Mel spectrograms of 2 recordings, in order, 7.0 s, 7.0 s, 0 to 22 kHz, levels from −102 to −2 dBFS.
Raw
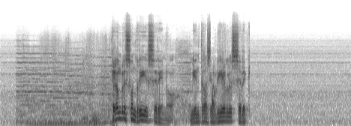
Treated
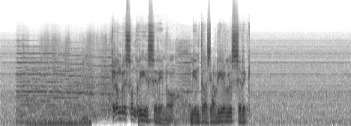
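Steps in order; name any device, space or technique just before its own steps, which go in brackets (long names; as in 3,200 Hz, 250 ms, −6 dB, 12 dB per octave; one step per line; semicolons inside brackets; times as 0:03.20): soft clipper into limiter (soft clipping −14 dBFS, distortion −21 dB; brickwall limiter −22 dBFS, peak gain reduction 6.5 dB)
0:01.82–0:02.76: high-pass filter 260 Hz 24 dB per octave
level +6 dB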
